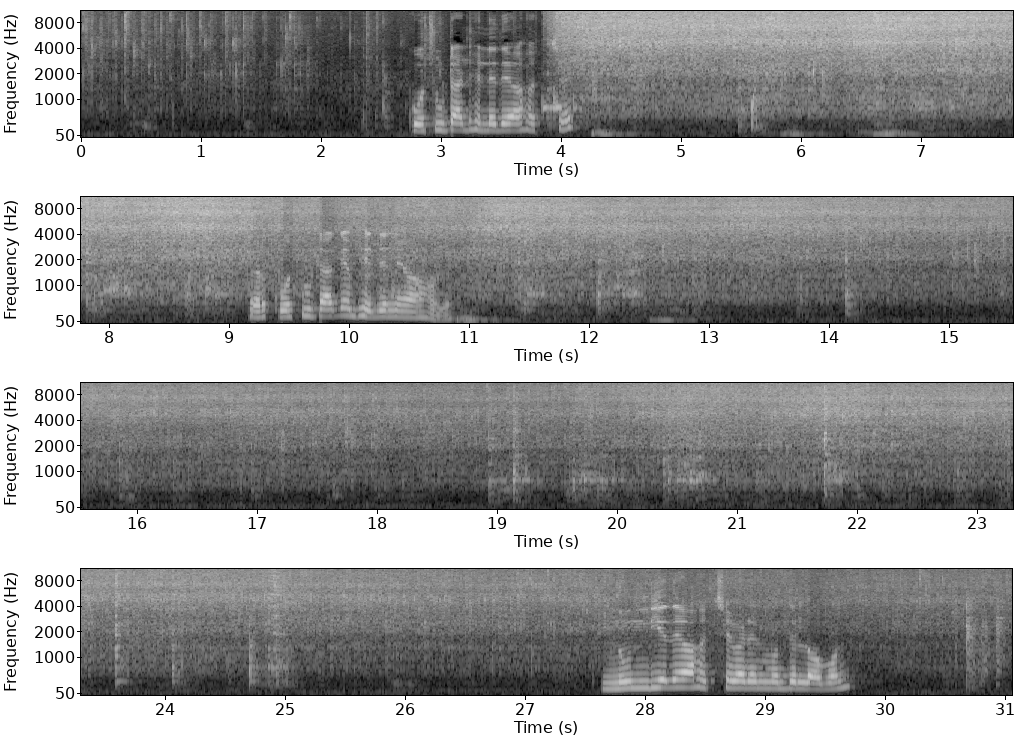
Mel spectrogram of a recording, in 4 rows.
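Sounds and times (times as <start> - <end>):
metal spatula scraping pan: 3.8 - 13.4, 18.9 - 22.2
food sizzling in oil: 3.8 - 31.0.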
